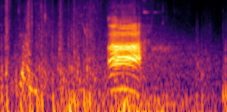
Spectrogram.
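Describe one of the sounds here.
An explosion booms as an aircraft crashes.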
